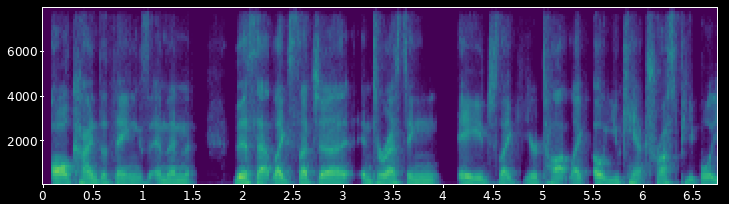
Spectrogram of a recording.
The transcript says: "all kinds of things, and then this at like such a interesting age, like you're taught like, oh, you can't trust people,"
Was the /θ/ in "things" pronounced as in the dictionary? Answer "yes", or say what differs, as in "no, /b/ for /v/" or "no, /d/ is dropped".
yes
